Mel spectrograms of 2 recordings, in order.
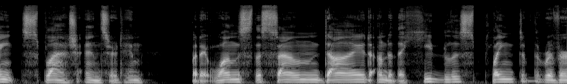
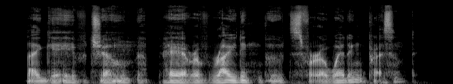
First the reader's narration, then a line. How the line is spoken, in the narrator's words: Softly at first, Covenant said to the river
